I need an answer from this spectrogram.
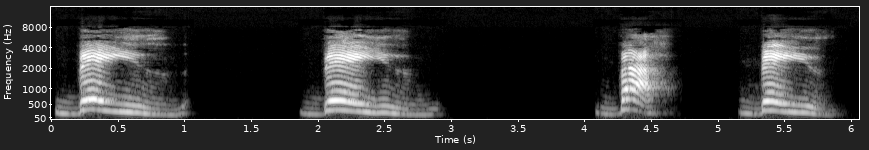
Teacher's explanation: My tongue must be outside. Ba for the voiced th my tongue must be outside also and then I make vibration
